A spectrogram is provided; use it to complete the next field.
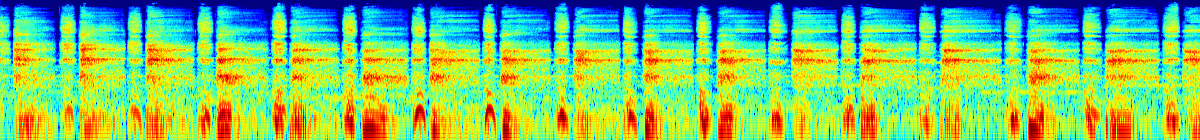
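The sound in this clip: Breathing during a guided breathing exercise, many loud in-and-out breaths following each other in a steady rhythm throughout, with no talk.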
